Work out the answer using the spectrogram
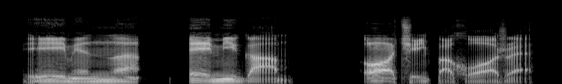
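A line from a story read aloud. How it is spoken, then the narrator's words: Growled. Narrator (Russian): прорычал он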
